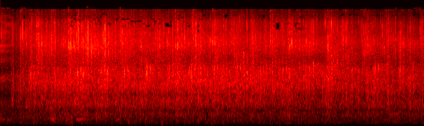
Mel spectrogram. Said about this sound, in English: I think it'll be good to thank them by giving them a good clap.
